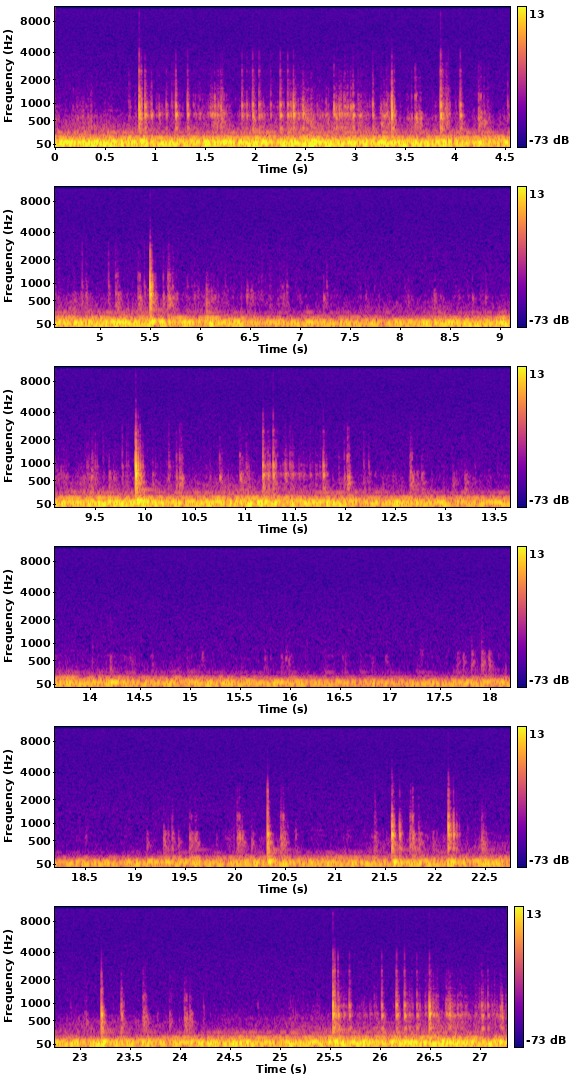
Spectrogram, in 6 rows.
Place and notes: Bluff View Trail Access, Glencoe, Missouri, USA - Bluff Safety Fence
There is access no more to the Bluff View Trail at this point heading west. An orange safety fence blocks the trail. Recording of contact mic attached to plastic fence and geophone attached to rebar fence post.
Missouri, United States, 17 September 2022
